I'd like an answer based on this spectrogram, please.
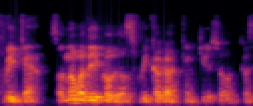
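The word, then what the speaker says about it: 理化学研究所: And this is pronounced as Wikagak Kenkyusho.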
